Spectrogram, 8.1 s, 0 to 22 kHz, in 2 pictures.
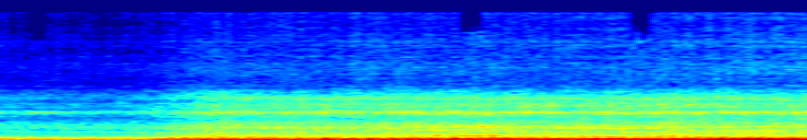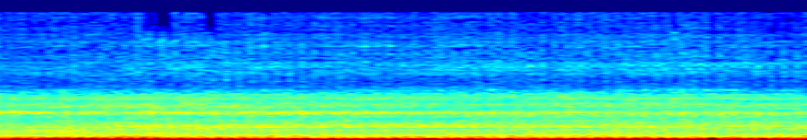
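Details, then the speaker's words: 1980 John Deere 317 tractor, reportedly bad valve guides and heavy oil burning, revived: steady even low idle with smooth regular beat, no knocks or rattles, only a little oil smoke, driveshaft and U-joints running true; normal idle. "thing runs pretty good doesn't it drive shaft and U-joints run pretty straight and true not all Whopper drod like the 420 was"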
